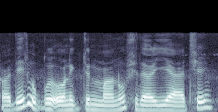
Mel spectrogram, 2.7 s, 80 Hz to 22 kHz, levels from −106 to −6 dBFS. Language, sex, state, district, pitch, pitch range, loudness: Bengali, male, West Bengal, Cooch Behar, 135 Hz, 130-155 Hz, -14 LUFS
